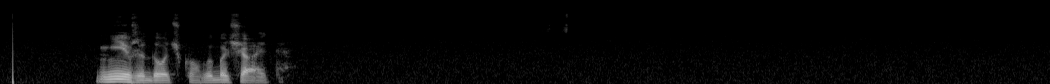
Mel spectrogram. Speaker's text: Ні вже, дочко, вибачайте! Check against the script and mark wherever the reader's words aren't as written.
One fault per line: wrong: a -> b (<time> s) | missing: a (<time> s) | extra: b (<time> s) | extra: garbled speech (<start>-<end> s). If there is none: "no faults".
no faults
